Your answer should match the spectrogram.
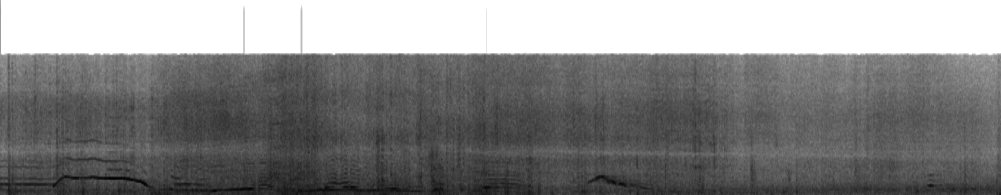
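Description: Sleds sliding down a packed snow run with a rough scraping hiss, under high-pitched shouts and squeals: one long held call about a second in and a short rising squeal about six seconds in. The hiss fades toward the end.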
